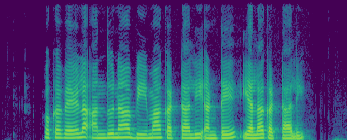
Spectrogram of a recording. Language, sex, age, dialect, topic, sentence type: Telugu, female, 41-45, Utterandhra, banking, question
